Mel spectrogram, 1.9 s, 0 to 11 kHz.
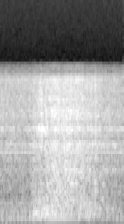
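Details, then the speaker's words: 1994 Jeep Grand Cherokee with 318 V8: deep, loud, open idle rumble with a raw blatty edge, sweet spot around 1600 rpm, because the tailpipe broke off; repair postponed. "Well, that's what a Jeep sounds like with virtually no tailpipe on it. It broke off."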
